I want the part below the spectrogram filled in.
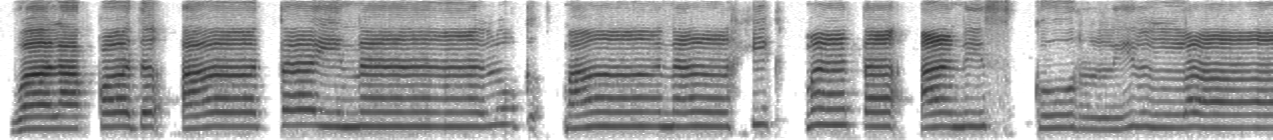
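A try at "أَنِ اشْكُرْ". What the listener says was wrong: Lumayan, cuma sinnya anish ya. Anish kur lillah.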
